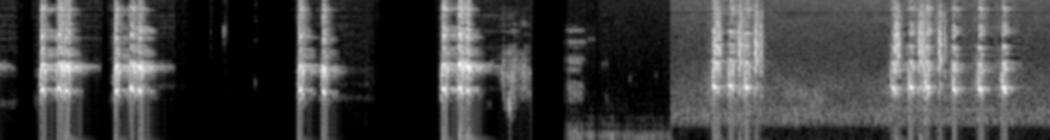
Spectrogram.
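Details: Mobile-phone recording of a common moorhen (peruk/tiung): paired and single harsh croaks, then a burst of rapid chattering notes over a rising background noise.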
